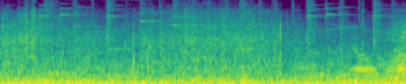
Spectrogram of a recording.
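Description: Steady low hum of a whale-watching boat's engine running slowly.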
